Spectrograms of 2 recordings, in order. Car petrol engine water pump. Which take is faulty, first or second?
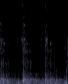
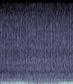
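first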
